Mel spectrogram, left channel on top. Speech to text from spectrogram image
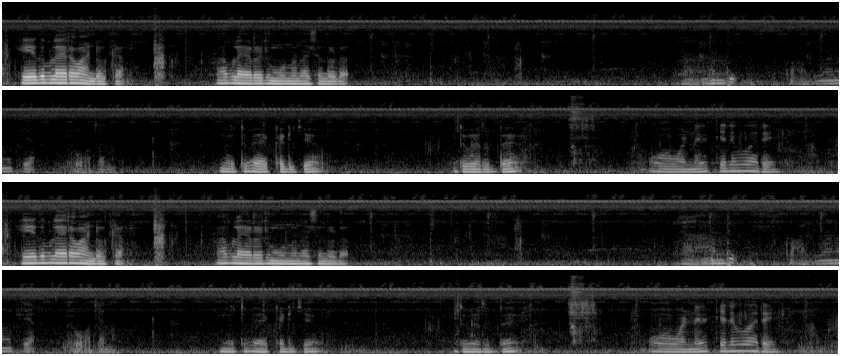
ഏത് പ്ലെയറെ വേണ്ട വെക്കാം, ആ പ്ലെയർ ഒരു 3 പ്രാവശ്യം തൊടുക. എന്നിട്ട് ബാക്കടിക്കുക. എന്നിട്ട് വെറുതെ 1 കിട്ടിയാലും പോരെ.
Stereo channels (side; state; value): left; noise; hiss, 29 dB below the sound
